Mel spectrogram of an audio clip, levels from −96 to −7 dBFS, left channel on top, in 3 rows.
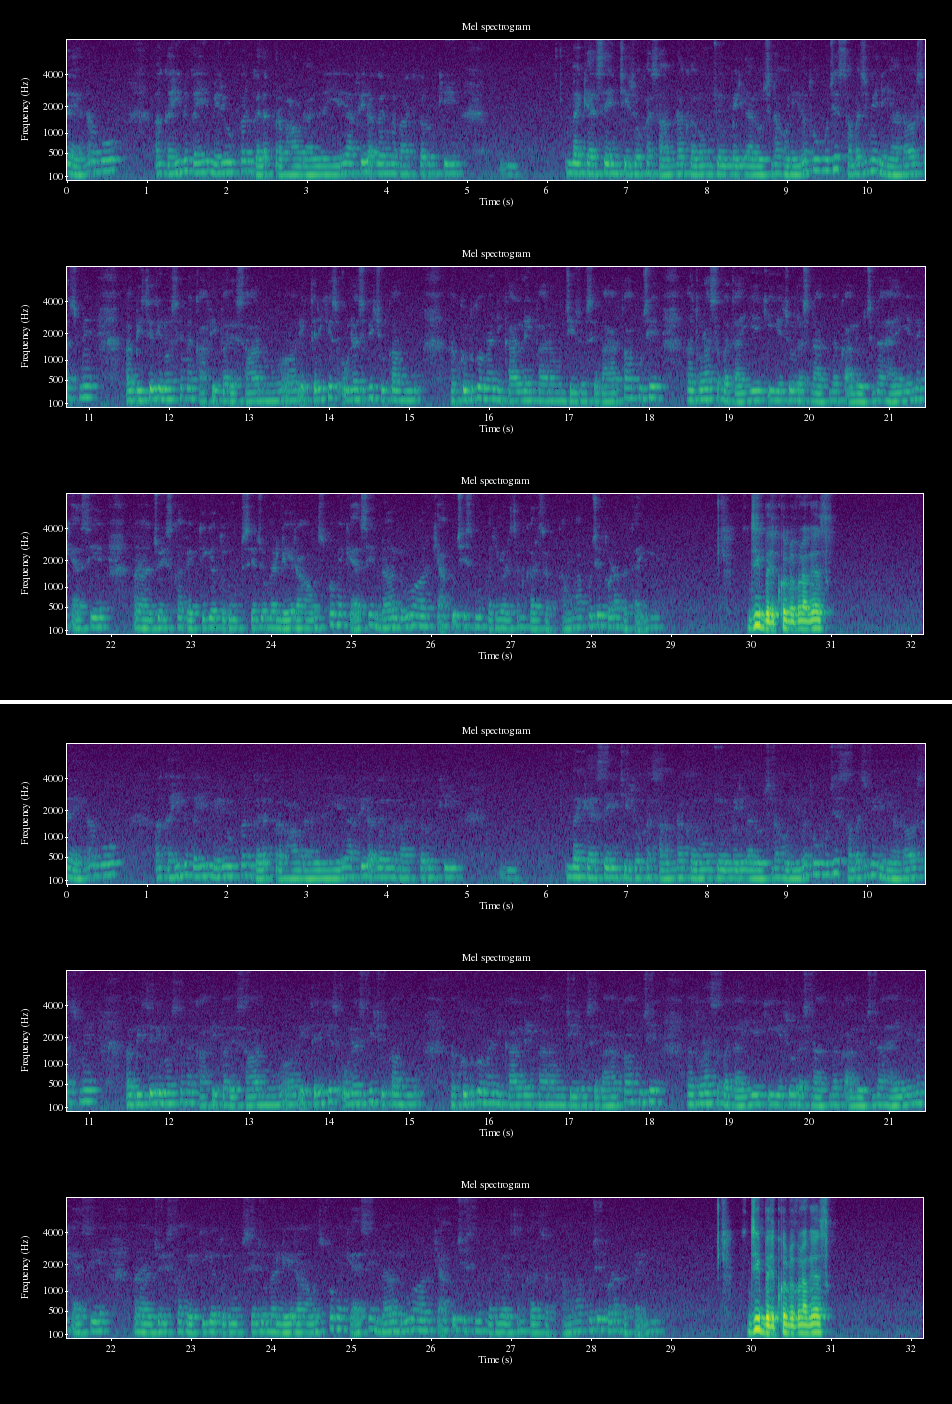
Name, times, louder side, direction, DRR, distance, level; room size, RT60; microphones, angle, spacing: voice 1, 0.0-5.6 6.2-28.9, equal, 55° left, 3.9 m, -41 dB
voice 2, 30.0-31.0, right 3 dB, 60° right, 0.9 m, -23 dB
19.5 x 10.0 x 2.3 m
head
